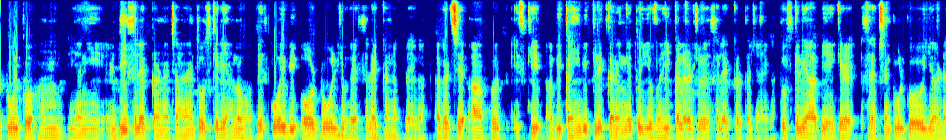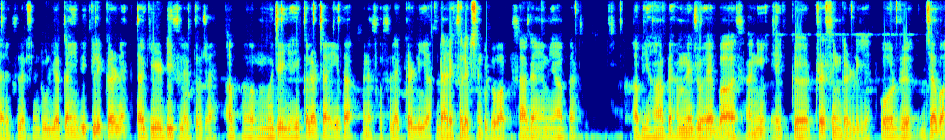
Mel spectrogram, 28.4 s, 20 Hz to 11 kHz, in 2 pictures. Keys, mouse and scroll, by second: 10.7 click, 12.4 click, 22.5 click, 24.0 space, 24.2 click, 24.4 scroll down 1, 24.6 space, 24.8 click, 25.2 scroll up 1, 25.9 space, 26.1 click, 26.3 space, 27.9 click, 28.2 space.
